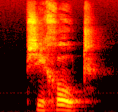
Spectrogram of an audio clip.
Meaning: psychotic, a person afflicted with psychosis
- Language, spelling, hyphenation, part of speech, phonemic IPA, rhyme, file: Dutch, psychoot, psy‧choot, noun, /psiˈxoːt/, -oːt, Nl-psychoot.ogg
